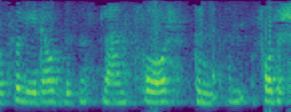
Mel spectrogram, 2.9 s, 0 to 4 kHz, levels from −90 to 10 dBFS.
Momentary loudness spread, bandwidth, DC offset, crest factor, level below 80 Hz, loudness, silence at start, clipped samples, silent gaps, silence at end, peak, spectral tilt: 11 LU; 4 kHz; under 0.1%; 16 dB; -60 dBFS; -17 LUFS; 0 s; under 0.1%; none; 0 s; 0 dBFS; -9 dB/octave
